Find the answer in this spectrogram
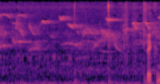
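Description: Quiet outdoor background with faint bird chirps, several short high notes and little gliding calls; a man's voice comes back near the end.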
